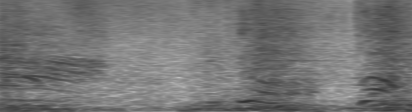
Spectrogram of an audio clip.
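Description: A loud burst of sparks explodes with a crackling roar.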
